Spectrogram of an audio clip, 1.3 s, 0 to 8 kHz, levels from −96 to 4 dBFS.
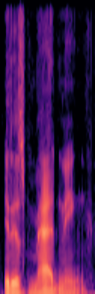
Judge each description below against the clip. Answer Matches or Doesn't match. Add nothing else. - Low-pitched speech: Matches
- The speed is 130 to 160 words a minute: Matches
